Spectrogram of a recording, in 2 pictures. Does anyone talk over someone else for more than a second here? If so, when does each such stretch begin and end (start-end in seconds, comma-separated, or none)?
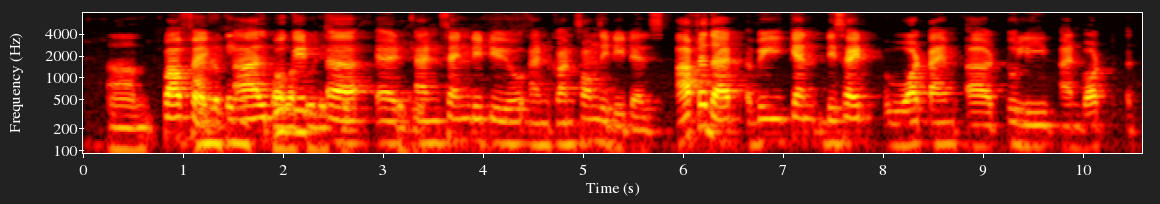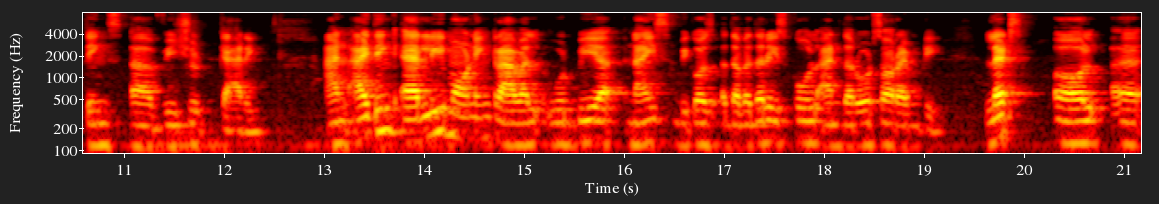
1.1-2.7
